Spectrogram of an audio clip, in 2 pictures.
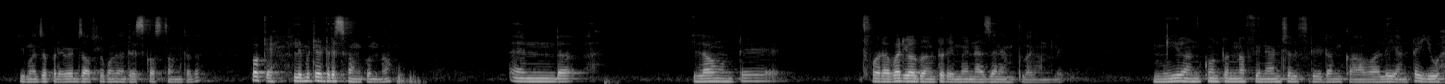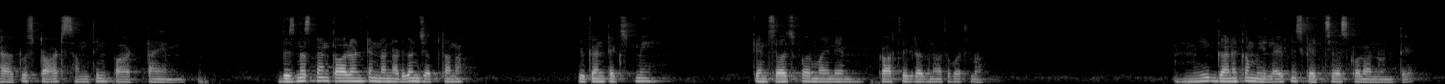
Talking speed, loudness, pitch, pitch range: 135 wpm, -29 LUFS, 130 Hz, 125-140 Hz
